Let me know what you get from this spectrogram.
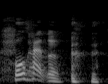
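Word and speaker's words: boghandel: Bog handle. Big head. Yeah, how do you pronounce that one? Bullhandle. Bullhandle. No, Sandra. no, bullhandle.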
